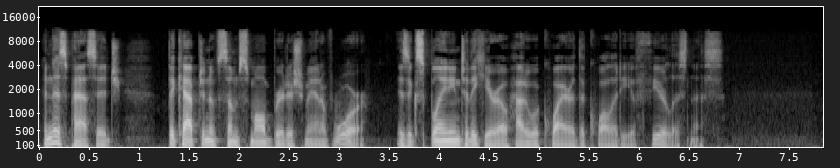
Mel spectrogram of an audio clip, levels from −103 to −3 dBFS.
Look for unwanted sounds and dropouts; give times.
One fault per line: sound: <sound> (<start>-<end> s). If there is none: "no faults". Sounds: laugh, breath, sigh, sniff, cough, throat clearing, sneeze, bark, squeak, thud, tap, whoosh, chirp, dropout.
no faults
